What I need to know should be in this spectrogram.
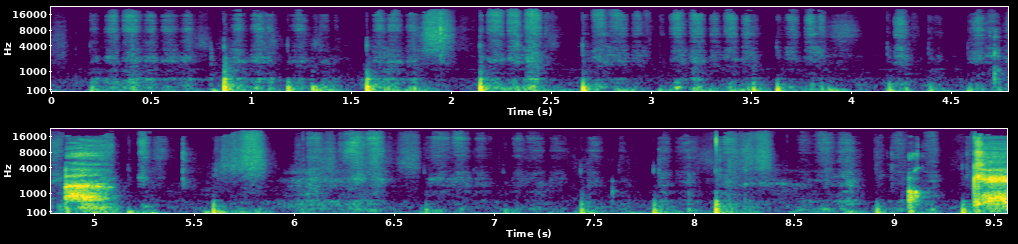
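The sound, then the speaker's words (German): Pen scratching across paper as notes are taken, with many short, uneven strokes and taps that vary in loudness throughout. “Erzählen Sie bitte, ich schreibe nur mit, okay?”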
